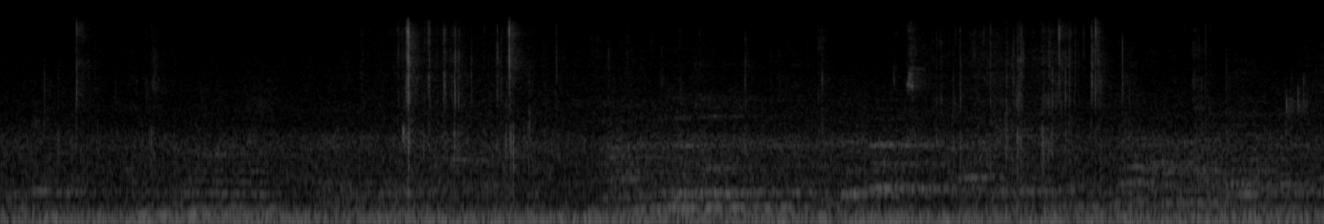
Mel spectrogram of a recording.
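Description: A young woman bites and crunches a crisp snack.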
